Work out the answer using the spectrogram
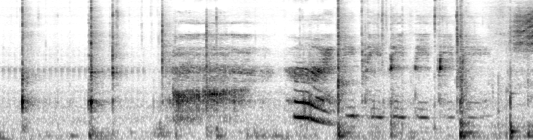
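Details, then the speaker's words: Furby Boom toy: sharp clicks roughly every second among its chirps, only the eyelids moving slightly; owner suspects it is trying to drive its broken motor. "so yeah he's doing or it is doing something moving the eyelids a little bit but it's just doing this which maybe it comes from the fact that it's trying to drive the broken motor"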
